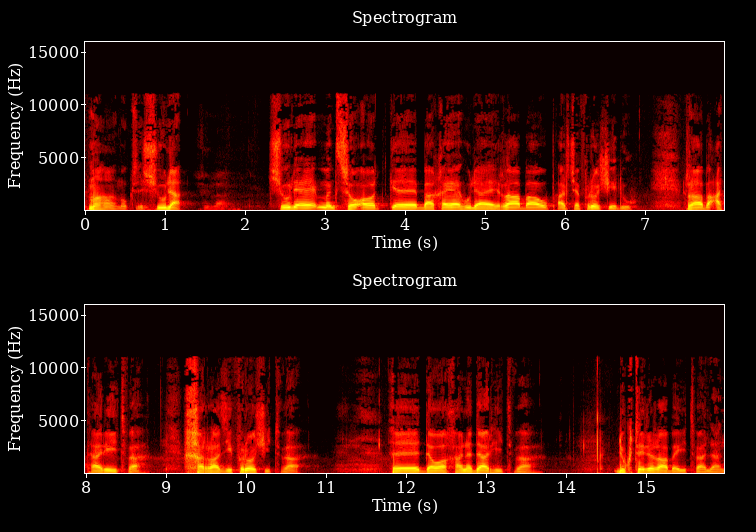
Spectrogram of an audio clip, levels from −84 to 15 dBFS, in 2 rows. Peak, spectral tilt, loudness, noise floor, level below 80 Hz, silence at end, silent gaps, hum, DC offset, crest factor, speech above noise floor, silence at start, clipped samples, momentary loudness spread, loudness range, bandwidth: -2 dBFS; -6 dB/octave; -17 LUFS; -59 dBFS; -48 dBFS; 0 s; none; none; under 0.1%; 16 dB; 42 dB; 0.05 s; under 0.1%; 15 LU; 5 LU; 11.5 kHz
